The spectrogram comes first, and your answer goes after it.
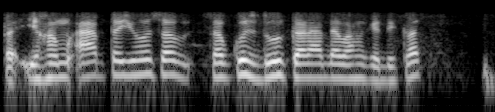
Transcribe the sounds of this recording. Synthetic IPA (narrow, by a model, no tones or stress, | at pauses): t̪ɔɦəmab̚t̪ɔjəɦosəbsəb̚kut͡ʃʰd̪uɾkəɾad̪ɛʋəɦãked̪ɪkʰːət̪̚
